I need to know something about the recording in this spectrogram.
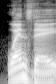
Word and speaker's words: Wednesday: D is not pronounced Wednesday is just a weird word altogether which should be pronounced wetness day and sometimes we make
